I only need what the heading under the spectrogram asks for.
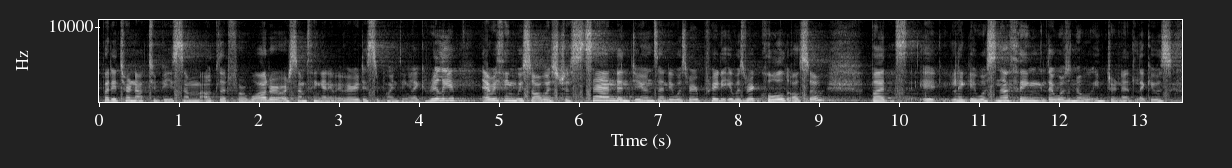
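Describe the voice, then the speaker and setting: Speaking fairly quickly with medium pitch and fairly even intonation, a woman from Austria lectures informally on her own research to an audience. She's wry and conversational, often saying "like" and "you know" and dropping in casual asides, and the echoey lecture room carries background noise.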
